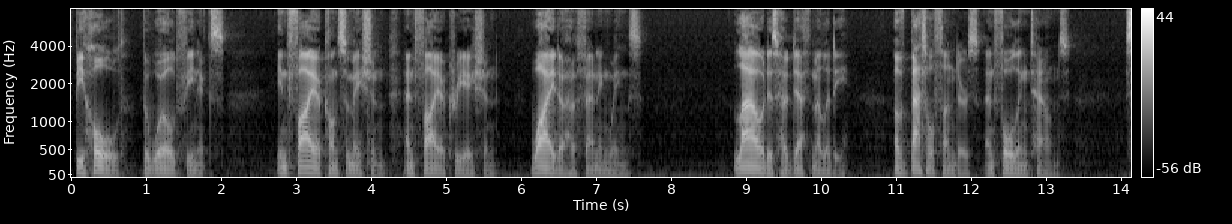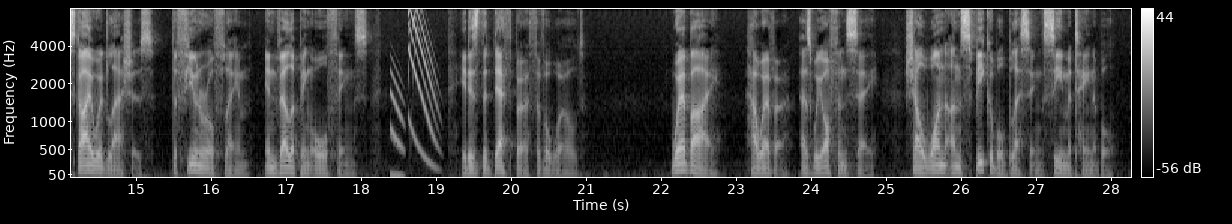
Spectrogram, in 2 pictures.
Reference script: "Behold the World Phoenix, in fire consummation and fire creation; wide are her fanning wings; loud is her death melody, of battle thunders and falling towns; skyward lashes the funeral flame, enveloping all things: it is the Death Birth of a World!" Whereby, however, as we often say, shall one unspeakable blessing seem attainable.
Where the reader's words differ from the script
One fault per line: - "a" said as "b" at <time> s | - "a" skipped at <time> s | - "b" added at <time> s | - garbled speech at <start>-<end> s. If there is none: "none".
none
